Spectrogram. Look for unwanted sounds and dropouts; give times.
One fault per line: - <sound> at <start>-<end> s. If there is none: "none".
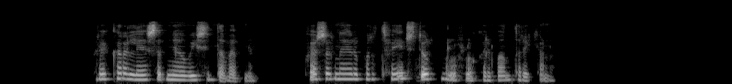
none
